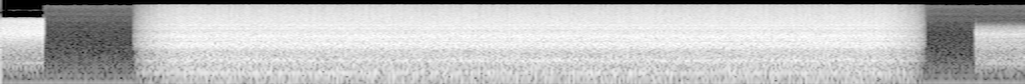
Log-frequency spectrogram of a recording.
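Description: Twin Bonanza engines drone in flight, a loud, steady, broadband roar that swells in sharply, holds for several seconds and then cuts back to a quieter hum.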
